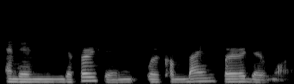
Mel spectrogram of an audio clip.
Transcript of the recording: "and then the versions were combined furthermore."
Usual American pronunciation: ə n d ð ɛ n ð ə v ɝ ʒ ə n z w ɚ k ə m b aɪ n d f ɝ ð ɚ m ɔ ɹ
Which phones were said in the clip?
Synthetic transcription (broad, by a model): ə n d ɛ n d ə p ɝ s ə n w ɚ k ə m b aɪ n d f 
